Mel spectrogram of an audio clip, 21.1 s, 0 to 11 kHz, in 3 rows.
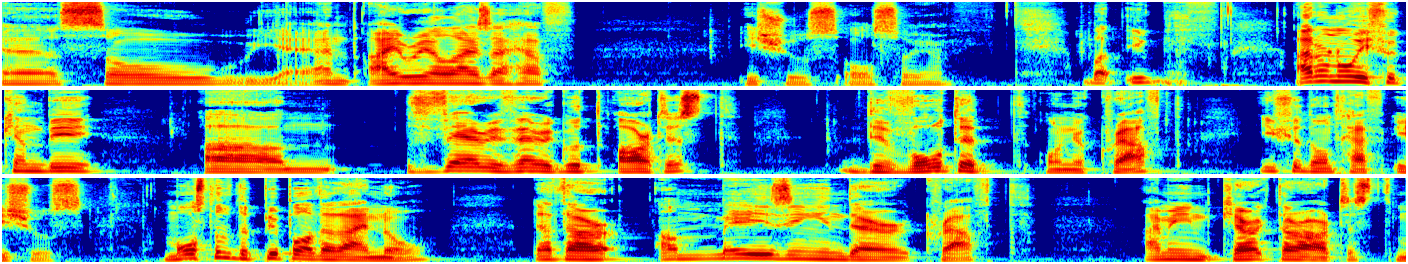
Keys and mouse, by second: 1.2 ctrl+z, 2.2-4.6 right drag, 5.4 alt+click, 5.8-10.9 right drag, 10.9-15.3 drag, 15.3-17.1 right drag, 17.1-21.0 alt+drag.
